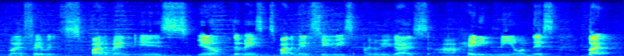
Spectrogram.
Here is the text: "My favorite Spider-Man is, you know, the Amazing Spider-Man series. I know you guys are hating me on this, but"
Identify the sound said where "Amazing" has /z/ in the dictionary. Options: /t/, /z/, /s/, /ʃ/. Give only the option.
/s/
